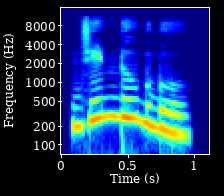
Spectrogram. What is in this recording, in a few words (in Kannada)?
"ಜಿಡ್ಡುಬ್ಬು", kannada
